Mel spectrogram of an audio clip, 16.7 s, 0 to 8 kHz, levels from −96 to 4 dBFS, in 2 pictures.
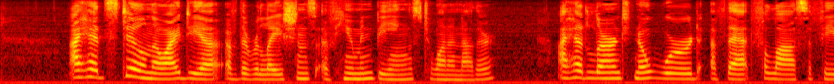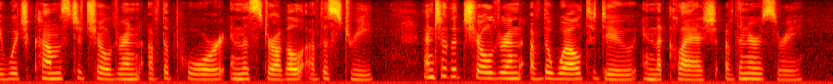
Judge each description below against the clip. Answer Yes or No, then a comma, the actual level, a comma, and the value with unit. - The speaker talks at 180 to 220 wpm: Yes, average, 185 wpm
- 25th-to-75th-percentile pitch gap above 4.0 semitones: No, average, 2.7 semitones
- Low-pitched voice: No, high, 190 Hz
